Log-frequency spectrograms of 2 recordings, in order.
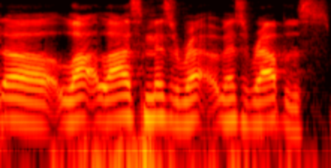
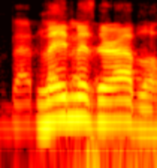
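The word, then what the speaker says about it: Les Misérables: Yeah, man, I'm looking in the chat to Mauricio saying, Nick, that's why I had Las Miserables. Les Miserables. Holy shit. Somebody clip that because that is the worst pronunciation I've ever heard of anything.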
